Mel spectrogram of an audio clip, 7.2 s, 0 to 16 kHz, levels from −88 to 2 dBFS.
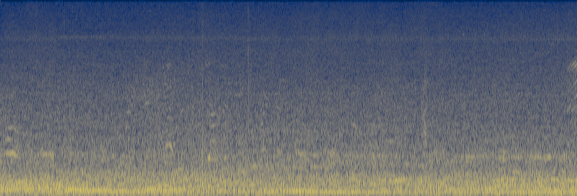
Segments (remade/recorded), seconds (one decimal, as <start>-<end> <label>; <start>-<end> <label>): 0.0-0.7 remade; 0.7-3.5 recorded; 3.5-5.6 remade; 5.6-7.2 recorded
